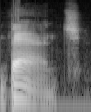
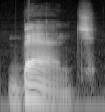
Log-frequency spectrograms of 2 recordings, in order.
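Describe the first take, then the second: First: The ending is said lightly, passing over it. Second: The ending is said lightly, passing over it.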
